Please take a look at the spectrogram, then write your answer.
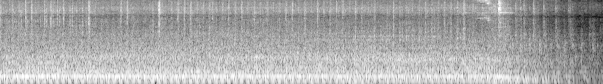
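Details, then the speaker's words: Curbside Craftsman walk-behind mower that wouldn't start after hitting something, given fresh gas: a steady, even high-pitched drone for several seconds, then a clean wind-down at shutdown. It runs good; only the handle hardware needs tightening. "Runs good. Just need to tighten up some of the hardware on the handle, but other than that, give it a bath and send it on its way."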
